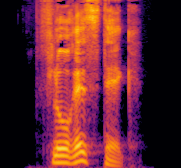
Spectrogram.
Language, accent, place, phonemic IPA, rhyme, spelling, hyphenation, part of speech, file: German, Germany, Berlin, /floˈʁɪstɪk/, -ɪstɪk, Floristik, Flo‧ris‧tik, noun, De-Floristik.ogg
- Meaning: floristry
